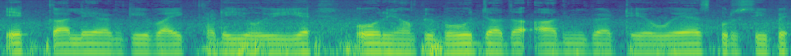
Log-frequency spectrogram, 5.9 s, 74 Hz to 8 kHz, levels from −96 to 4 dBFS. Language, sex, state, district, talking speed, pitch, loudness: Hindi, male, Haryana, Charkhi Dadri, 200 wpm, 105 Hz, -17 LUFS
